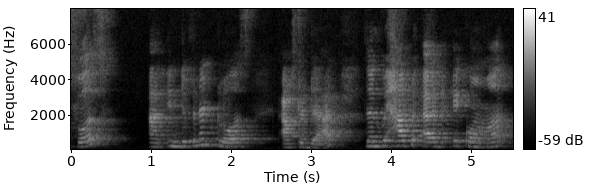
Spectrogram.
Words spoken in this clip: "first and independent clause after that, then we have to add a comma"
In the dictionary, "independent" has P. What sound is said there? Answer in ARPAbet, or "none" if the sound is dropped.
F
